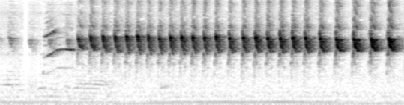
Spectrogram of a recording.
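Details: Cream-vented bulbul, called kapas tembak, in a tutor recording of harsh, tightly packed 'tembakan' shots. A few notes and a rising whistle give way to a long, steady volley of rasping chips, roughly six per second, that builds in loudness.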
